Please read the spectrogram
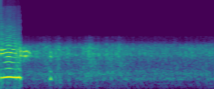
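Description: A loud, high whooped "hui" cuts off just after the start. Then a forklift runs steadily as it is driven in circles, an even noisy hum with a small click about half a second in.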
